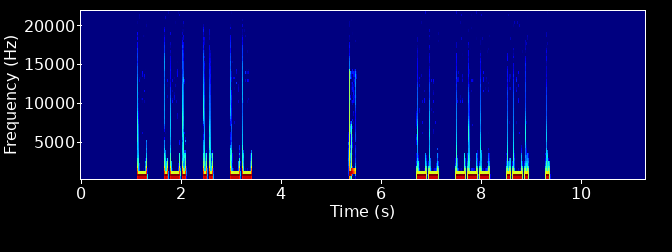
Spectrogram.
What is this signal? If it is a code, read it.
Morse code, heard as a keyed tone, about 20 wpm, spaced as for 15 wpm, 700 Hz. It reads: TRIM MORE
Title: 108 Lesson 18f - Letter m - Words 20wpm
